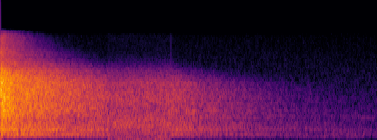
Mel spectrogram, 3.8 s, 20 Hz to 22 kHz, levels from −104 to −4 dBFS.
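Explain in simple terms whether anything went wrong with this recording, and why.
From 1.07 s to 1.72 s the sound stalls into a fading buzz for about 0.63 s, then carries on where it stopped with nothing lost. This call audio freeze was likely caused by packets arriving late, so the receiver stretched the last sound to fill the wait.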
